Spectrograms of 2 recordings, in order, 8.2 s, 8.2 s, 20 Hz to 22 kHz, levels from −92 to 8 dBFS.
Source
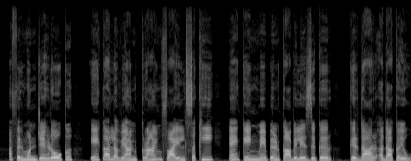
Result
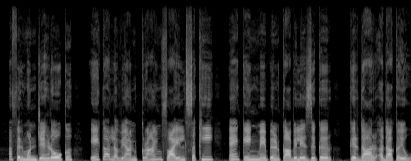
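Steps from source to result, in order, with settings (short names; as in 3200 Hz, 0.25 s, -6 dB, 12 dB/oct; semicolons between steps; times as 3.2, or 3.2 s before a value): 1.98–3.2 compressor 4:1, threshold -27 dBFS, peak gain reduction 6.5 dB; gain +2.5 dB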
